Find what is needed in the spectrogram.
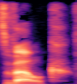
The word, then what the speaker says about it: Welk: My grandparents watched Lawrence Welk. – Yeah, of course. – Which they pronounced Velk. – Right, Lawrence Velk.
